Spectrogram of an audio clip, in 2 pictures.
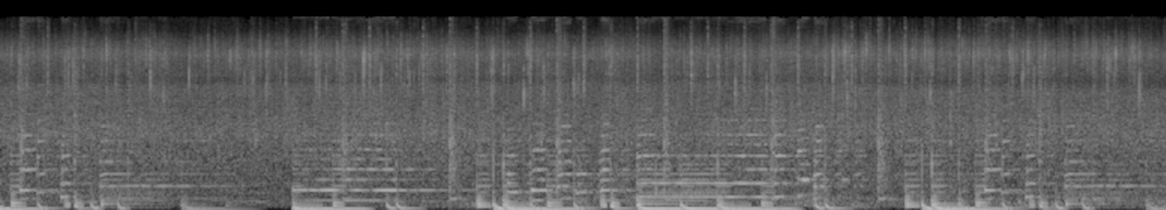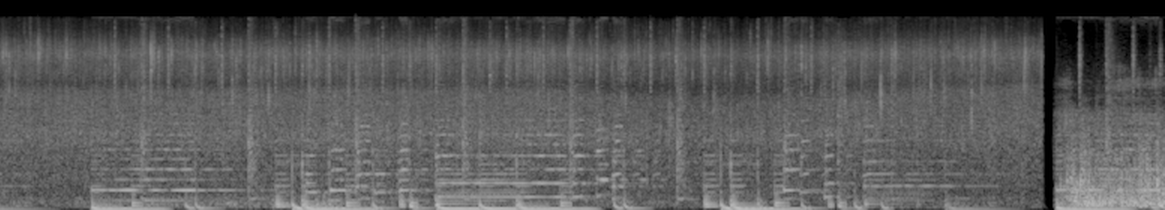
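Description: Steady rain hissing down on a wet street, under a low, sustained background music bed whose chords change every few seconds. The sound cuts out briefly just before the end.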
